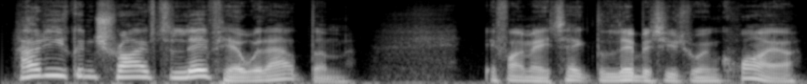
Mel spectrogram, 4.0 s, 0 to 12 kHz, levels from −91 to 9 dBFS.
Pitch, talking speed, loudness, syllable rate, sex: 135 Hz, 255 wpm, -17 LUFS, 7.8 syllables/s, male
